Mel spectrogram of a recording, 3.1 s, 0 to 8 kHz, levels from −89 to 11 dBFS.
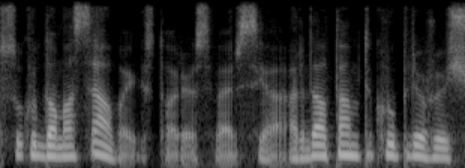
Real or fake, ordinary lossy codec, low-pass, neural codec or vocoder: fake; Opus, 24 kbps; 7.2 kHz; codec, 16 kHz, 0.8 kbps, ZipCodec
